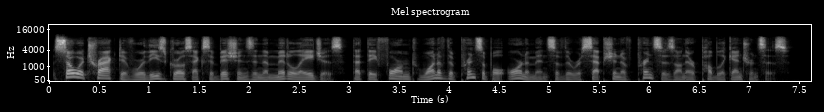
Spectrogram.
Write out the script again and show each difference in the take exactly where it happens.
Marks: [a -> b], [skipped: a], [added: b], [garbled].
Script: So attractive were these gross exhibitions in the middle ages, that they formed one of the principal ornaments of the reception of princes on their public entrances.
So attractive were these gross exhibitions in the middle ages, that they formed one of the principal ornaments of the reception of princes on their public entrances.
